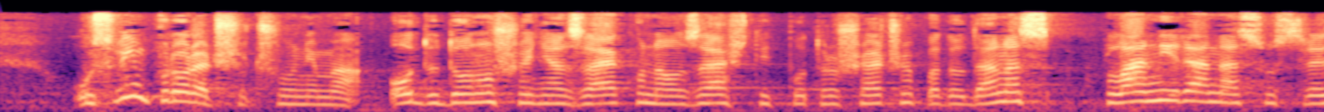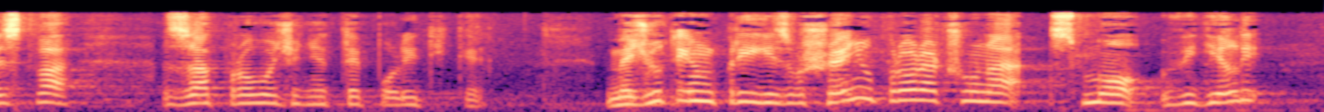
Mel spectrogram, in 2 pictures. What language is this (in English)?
Croatian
